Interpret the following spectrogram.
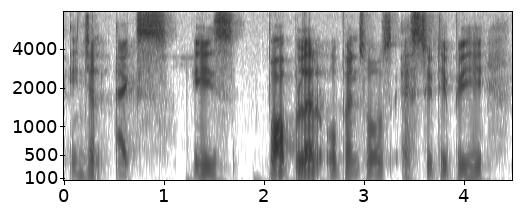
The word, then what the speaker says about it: nginx: the requested content nginx actually pronounced as the engine X is popular open source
